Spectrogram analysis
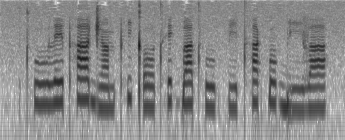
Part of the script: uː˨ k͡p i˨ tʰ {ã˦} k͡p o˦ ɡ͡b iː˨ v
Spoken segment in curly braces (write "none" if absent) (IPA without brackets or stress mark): a˦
